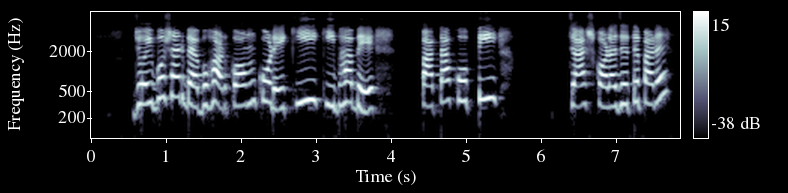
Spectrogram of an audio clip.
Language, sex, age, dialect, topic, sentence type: Bengali, female, 18-24, Rajbangshi, agriculture, question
